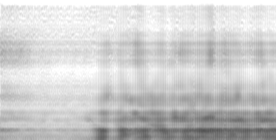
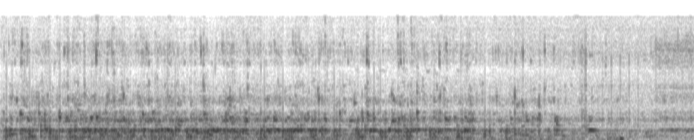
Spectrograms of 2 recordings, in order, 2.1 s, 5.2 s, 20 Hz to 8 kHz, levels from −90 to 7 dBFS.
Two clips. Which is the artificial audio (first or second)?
first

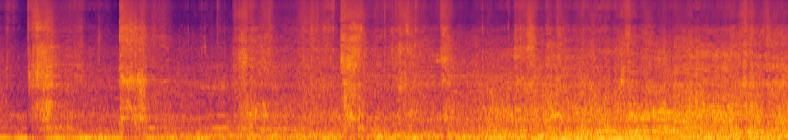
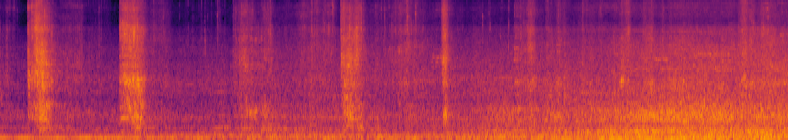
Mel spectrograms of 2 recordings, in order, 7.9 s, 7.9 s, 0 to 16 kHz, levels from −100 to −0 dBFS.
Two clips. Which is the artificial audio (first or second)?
first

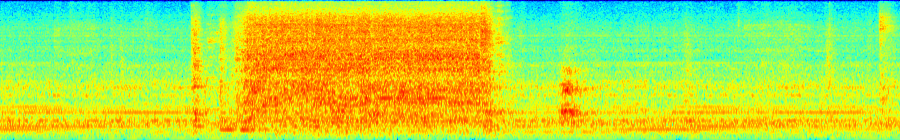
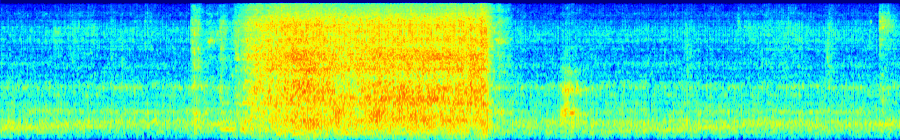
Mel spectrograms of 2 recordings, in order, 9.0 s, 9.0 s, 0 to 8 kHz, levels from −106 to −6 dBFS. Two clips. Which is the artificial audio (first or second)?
second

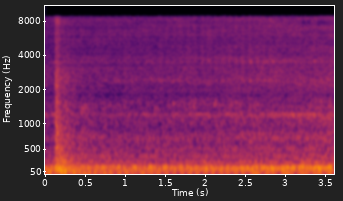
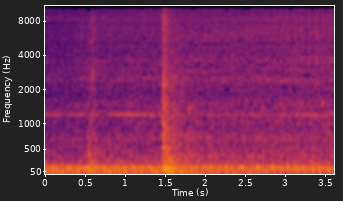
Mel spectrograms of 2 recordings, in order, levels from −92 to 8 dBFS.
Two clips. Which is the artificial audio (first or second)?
first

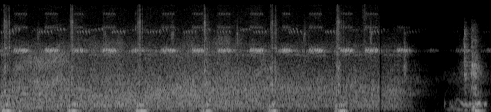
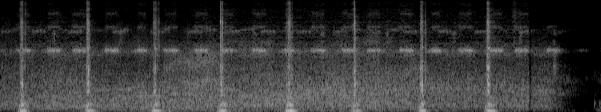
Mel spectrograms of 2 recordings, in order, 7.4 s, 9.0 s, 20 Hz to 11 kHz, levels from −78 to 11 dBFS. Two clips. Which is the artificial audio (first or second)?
second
